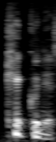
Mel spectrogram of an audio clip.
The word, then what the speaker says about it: ケク: は何々からですね、どっから来たのって聞かれてるから、札幌から、札幌はケクですね。クエクですけど、猿方言ですからケクというふうに発音されるということですね。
